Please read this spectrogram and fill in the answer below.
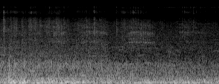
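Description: City street noise: a steady low rumble of traffic, with wind buffeting the microphone.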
